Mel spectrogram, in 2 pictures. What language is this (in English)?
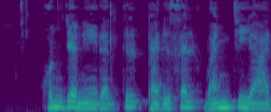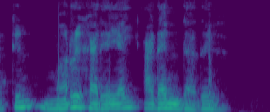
Tamil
